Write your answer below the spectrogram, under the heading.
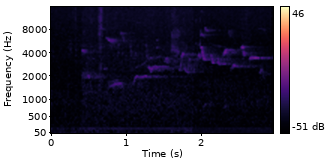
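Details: Osprey at a Poole Harbour nest on the morning of 26 April, with black plastic at the nest being beaten and taken away: a series of thin whistled chirps, some rising, some flat, over steady low rumbling noise.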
